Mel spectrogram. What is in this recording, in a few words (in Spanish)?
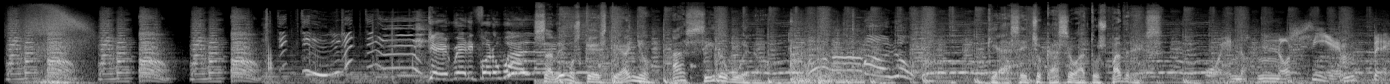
PROMO NAVIDAD; VIDEOCLUB INFANTIL 2016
